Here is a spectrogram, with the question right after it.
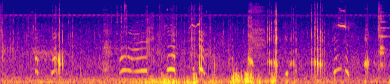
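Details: Nine-week-old female puppy on her first day home, whining while eating her first meal, recorded close up: short arched, nasal whines rising and falling, mixed with loud crunching and chewing of food.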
